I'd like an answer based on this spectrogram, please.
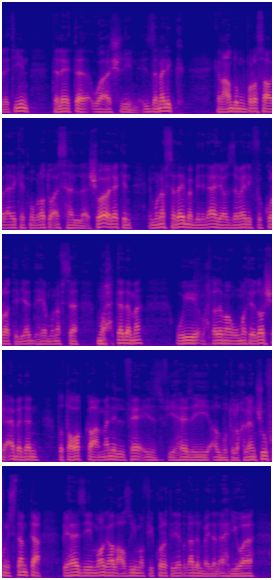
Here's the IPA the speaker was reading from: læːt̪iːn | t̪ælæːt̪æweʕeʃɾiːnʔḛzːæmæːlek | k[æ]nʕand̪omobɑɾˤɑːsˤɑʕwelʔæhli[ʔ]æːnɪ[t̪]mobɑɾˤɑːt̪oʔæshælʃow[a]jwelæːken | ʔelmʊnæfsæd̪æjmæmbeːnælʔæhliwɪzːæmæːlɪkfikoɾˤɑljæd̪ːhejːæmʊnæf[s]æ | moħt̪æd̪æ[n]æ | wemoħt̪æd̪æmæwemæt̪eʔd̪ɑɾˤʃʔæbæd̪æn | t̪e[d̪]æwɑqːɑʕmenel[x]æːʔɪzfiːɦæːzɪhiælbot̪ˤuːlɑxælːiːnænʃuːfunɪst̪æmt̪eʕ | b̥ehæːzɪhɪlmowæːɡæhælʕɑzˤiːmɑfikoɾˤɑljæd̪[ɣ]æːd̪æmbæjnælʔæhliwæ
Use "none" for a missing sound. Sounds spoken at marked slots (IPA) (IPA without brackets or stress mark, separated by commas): æː, k, t̪, æ, s, m, t̪, f, ɣ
